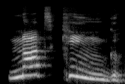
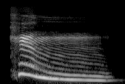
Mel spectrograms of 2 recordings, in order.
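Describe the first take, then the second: First: It ends with an audible hard g sound. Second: It ends in ng with no hard g. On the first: The speaker calls it wrong. "not king. There is no go there" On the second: The speaker calls it right.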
